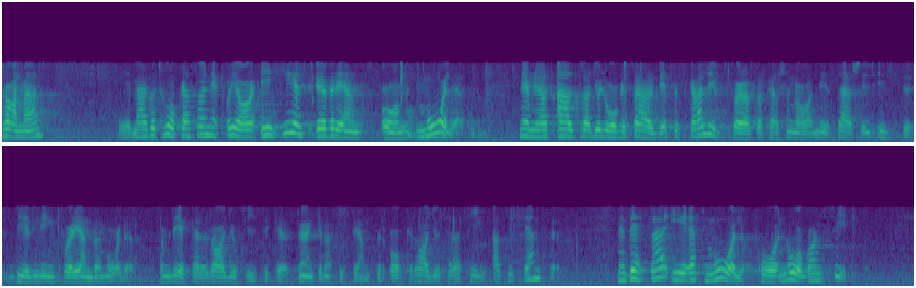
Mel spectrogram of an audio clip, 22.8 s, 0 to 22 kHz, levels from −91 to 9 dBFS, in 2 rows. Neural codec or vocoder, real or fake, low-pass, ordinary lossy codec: none; real; 3.6 kHz; none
